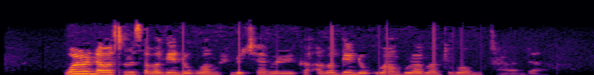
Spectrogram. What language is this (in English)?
Ganda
